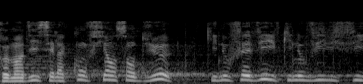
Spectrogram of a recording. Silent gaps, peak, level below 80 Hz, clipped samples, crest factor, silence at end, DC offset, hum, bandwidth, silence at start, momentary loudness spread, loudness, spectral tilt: none; -12 dBFS; -62 dBFS; under 0.1%; 16 dB; 0 s; under 0.1%; none; 8 kHz; 0 s; 8 LU; -29 LUFS; -5 dB/octave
